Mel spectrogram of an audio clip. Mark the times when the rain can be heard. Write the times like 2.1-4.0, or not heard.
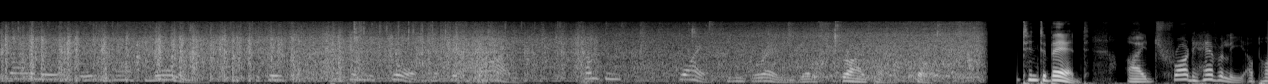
0.0-9.9.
